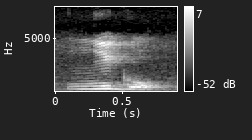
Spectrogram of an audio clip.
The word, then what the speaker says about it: nyigo: So in Gugiyalanji, it's more closely linked together. Ny, nyigo, or nyayo, or nyulo. And sorry, not nyayo, that's an NG, but nyigo. And nyigo means now or today. So it's NY, nyigo, now or today in Gugiyalanji.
